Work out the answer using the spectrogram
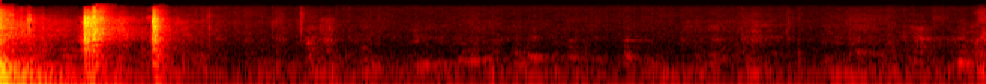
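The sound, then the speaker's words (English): A door shuts and locks: a few sharp knocks and clicks come close together in the first second, then a faint low rumble continues with no clear voices. “Now the door's locked and Nicky's inside.”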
